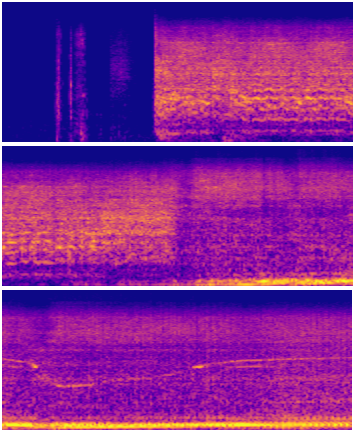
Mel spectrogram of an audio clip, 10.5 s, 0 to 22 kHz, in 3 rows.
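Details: 1957 Chevy 210 project, new cam break-in run about 20 minutes: brief crank, catches and settles into steady even idle, no valvetrain ticking or knocking; normal idle.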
